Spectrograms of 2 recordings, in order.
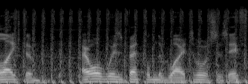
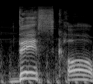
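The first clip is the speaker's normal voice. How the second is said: THIS CAR punched out much higher; insistent stress; 11 semitones higher, 4 dB louder than usual. Real, not acted. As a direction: hit "This car" high and insistent. Insisting on which car to scan.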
